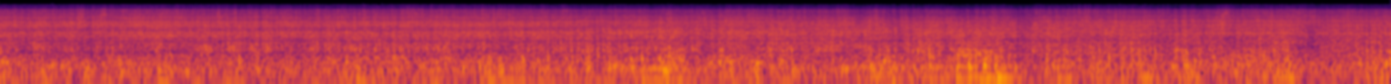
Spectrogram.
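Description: Concrete pump truck's diesel engine running steadily as the boom pump works, a continuous mechanical drone.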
